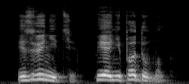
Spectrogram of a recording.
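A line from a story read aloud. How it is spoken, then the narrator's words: Tearful teenage mumble. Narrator (Russian): пробормотал проштрафившийся подросток, вытирая слезы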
